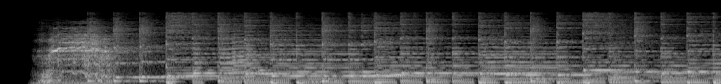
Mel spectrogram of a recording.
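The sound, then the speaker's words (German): A horse whinnies loudly at the start, then trotting horses make a steady rhythmic clatter of hooves with a bright jingling layered over it, full throughout, with no talking. “Hufe klappern, Pferde traben, springen übern Wassergraben, über Stock und über Stein.”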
